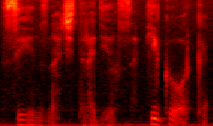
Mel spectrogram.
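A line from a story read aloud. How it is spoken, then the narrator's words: Quiet musing to himself. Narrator (Russian): Тихо рассуждал он сам с собою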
